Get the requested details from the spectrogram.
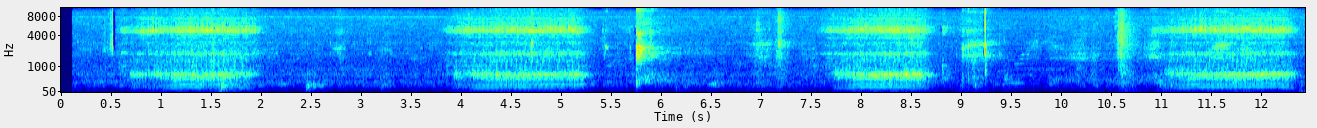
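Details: Loud, rough, buzzing snores on each in-breath from an adult man, about four in twelve seconds, with quieter breathing between them; snoring.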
